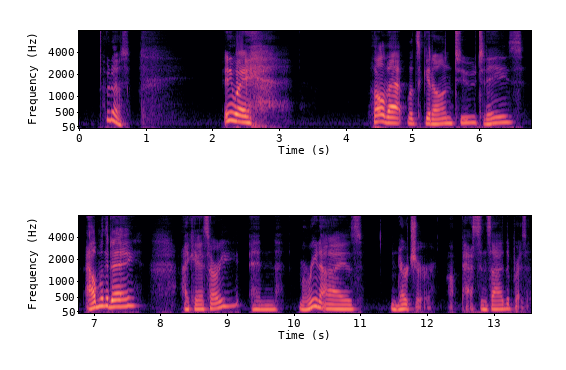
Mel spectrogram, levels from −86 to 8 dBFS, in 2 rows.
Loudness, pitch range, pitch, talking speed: -22 LUFS, 135-195 Hz, 155 Hz, 110 wpm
